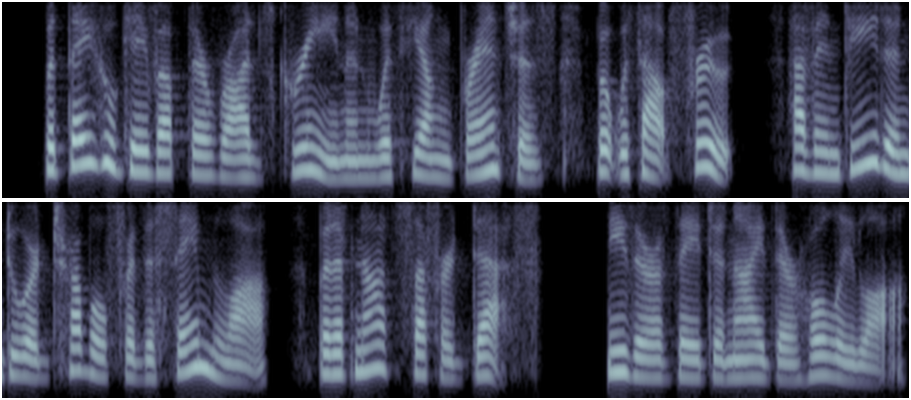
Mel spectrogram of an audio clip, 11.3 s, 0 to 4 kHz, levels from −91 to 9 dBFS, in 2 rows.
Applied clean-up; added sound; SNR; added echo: none; none; none; none.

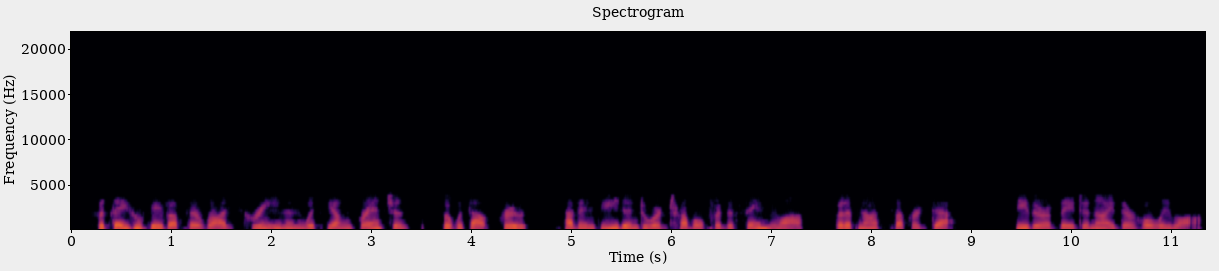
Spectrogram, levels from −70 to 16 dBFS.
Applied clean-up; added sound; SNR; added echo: neural mask model Resemble Enhance denoiser.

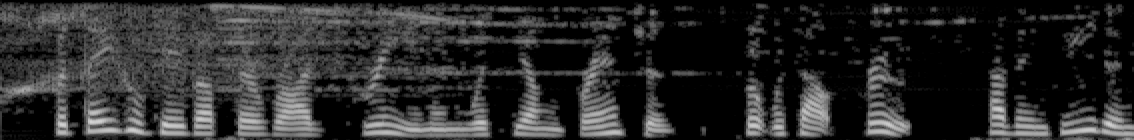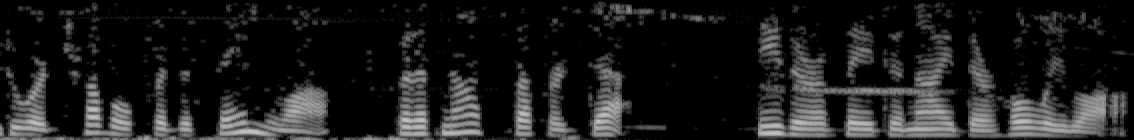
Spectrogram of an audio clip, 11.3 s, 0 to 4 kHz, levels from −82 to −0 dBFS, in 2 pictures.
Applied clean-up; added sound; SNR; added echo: classical method spectral subtraction.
